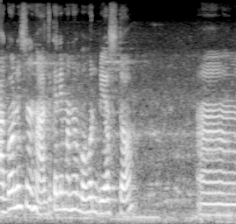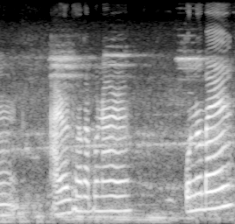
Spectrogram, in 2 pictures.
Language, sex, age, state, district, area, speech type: Assamese, female, 45-60, Assam, Golaghat, urban, spontaneous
